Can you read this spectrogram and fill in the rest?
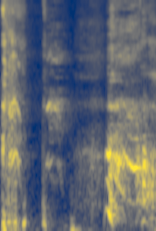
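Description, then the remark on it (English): A fairly loud coughing fit: two harsh bursts at the start, a brief pause, then a longer rasping cough with a wheezy, throaty tail, no talking. “Sorry, I just coughed out your enjoyment for life.”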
